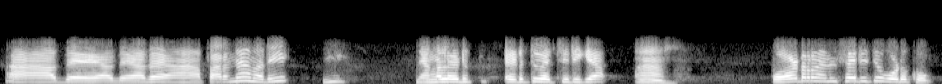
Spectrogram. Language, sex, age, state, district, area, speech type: Malayalam, female, 60+, Kerala, Pathanamthitta, rural, conversation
